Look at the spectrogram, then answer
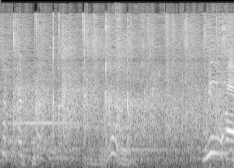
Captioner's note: applause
